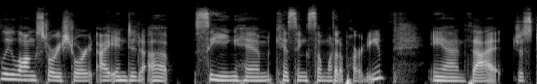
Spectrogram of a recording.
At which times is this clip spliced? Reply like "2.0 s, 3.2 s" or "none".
1.8 s, 3.3 s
